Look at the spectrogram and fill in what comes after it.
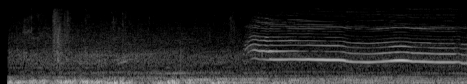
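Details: A hungry street cat meows very loudly. After a rumbling, noisy start, one long, drawn-out, strongly harmonic meow begins midway and holds steady, dipping slightly and then lifting before it ends.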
